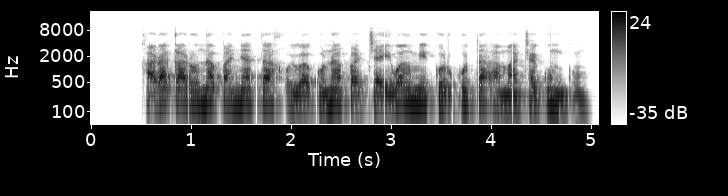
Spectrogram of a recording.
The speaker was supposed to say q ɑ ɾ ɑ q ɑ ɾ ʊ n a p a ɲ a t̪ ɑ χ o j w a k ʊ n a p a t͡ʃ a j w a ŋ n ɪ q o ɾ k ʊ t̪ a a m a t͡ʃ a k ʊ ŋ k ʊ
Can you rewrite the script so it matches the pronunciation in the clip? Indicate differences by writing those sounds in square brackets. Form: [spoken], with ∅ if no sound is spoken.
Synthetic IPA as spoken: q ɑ ɾ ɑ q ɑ ɾ ʊ n a p a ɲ a t̪ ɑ χ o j w a k ʊ n a p a t͡ʃ a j w a ŋ [m] ɪ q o ɾ k ʊ t̪ a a m a t͡ʃ a k ʊ ŋ k ʊ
